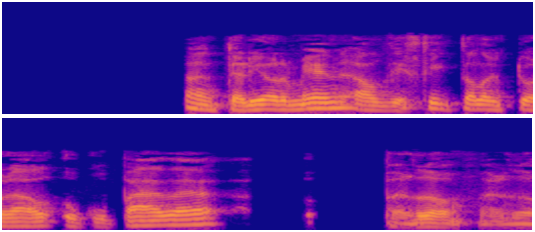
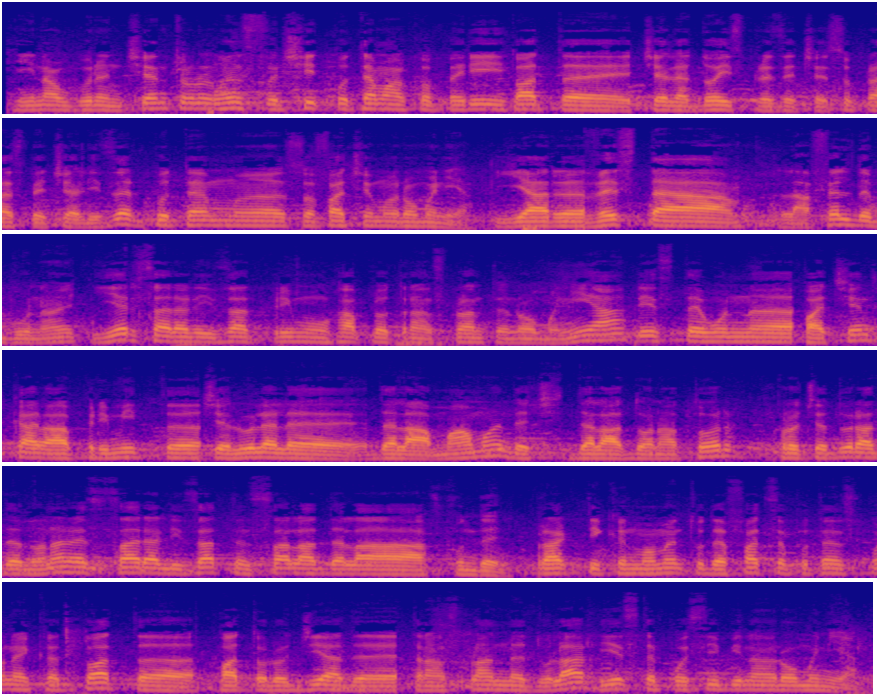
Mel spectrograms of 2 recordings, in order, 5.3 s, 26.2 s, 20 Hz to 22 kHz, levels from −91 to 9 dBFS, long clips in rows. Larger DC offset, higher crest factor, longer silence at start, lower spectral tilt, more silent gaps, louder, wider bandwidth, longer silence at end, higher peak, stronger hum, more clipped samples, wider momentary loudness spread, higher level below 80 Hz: neither; about the same, 18 dB vs 18 dB; first, 0.9 s vs 0 s; about the same, -6.5 dB/octave vs -7 dB/octave; first, 3.92-4.16 s, 4.23-4.56 s vs none; first, -19 LUFS vs -25 LUFS; second, 7.8 kHz vs 15 kHz; about the same, 0 s vs 0 s; about the same, -4 dBFS vs -6 dBFS; neither; neither; about the same, 8 LU vs 7 LU; second, -60 dBFS vs -54 dBFS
